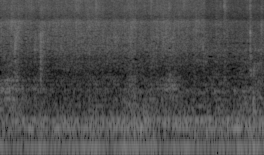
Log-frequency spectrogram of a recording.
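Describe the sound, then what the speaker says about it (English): Bacon and onion frying together in a pan, a steady close sizzle with crackling spatter throughout a short stretch, no voices. "I'm going to finish caramelizing my onion and frying up my bacon"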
